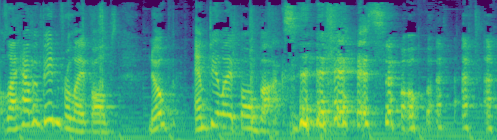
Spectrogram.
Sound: laughs

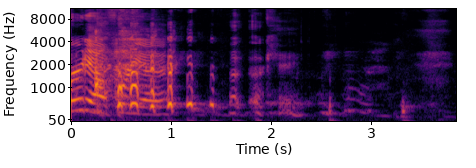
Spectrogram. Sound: laughs

